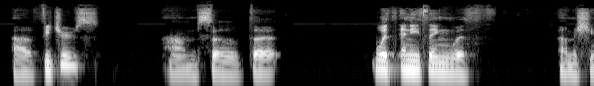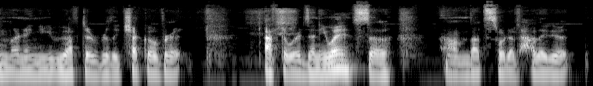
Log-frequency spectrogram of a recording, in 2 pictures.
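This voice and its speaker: In a very clean, dry, close recording with no echo and a silent background, a man with an American accent speaks at a moderate pace with long, frequent pauses, his fairly low, somewhat breathy voice dark and mellow in tone, with ordinary pitch variation. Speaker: research software developer. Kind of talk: conference Q&A. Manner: hesitant, many fillers.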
